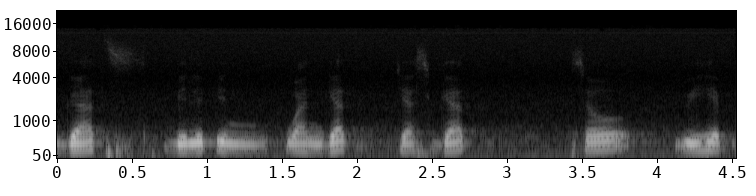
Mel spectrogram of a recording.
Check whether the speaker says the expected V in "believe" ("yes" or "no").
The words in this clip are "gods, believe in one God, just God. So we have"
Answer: no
